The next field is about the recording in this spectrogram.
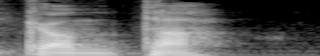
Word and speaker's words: canta: On ne dit pas, pour chanter, on dit canta. Et l'accent est sur le ta.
